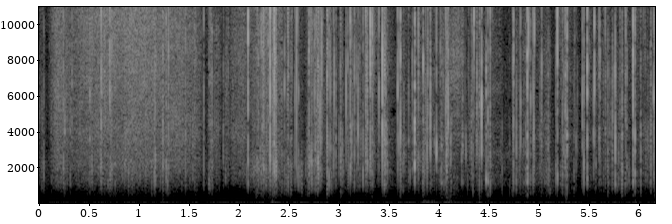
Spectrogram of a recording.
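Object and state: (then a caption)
Paper bag being crinkled. An empty, layered and folded brown kraft paper bakery bag resting on felt is pinched, lifted and crinkled with the fingertips. A soft, steady rustle gives way to a dense run of sharp, bright crackles and snaps with almost no low end.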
